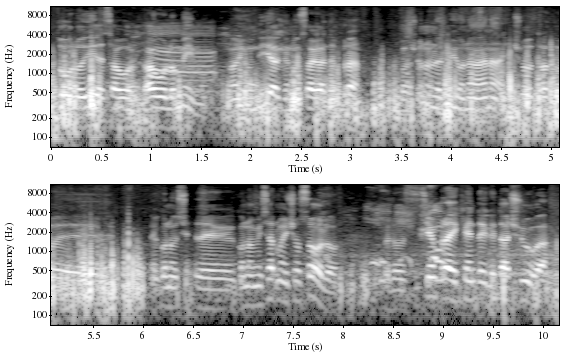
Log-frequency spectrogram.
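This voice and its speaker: A man at a moderate pace, with a dry sound with no echo and loud background noise. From Buenos Aires province, Argentina. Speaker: homeless father walking with his family. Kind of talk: street interview. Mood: earnest, somewhat weary. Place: open country.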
